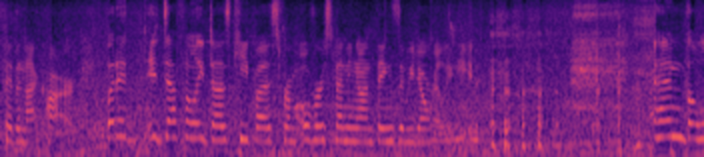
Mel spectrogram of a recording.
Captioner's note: laughter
